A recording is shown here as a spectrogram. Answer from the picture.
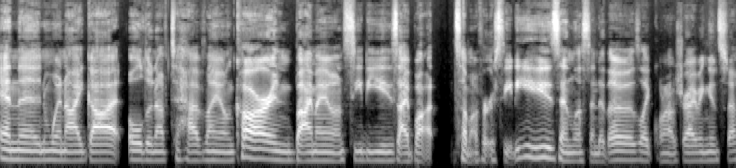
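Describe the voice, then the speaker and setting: A woman's very deep, low voice with fairly even intonation and hardly any pauses, on a very clean recording with a silent background. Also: fairly quick pace. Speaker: podcast co-host. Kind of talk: casual chat.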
